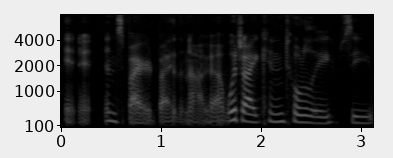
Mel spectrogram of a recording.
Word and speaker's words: Naga: And so you can go on the wiki and it's pronounced Naga. I was right.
